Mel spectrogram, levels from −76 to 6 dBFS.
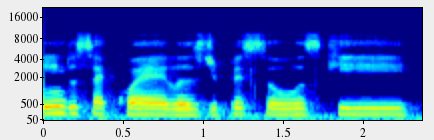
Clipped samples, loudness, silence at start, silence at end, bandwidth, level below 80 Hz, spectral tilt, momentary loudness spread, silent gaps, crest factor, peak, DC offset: under 0.1%; -27 LUFS; 0 s; 0 s; 10 kHz; -54 dBFS; -4.5 dB/octave; 6 LU; none; 14 dB; -12 dBFS; under 0.1%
